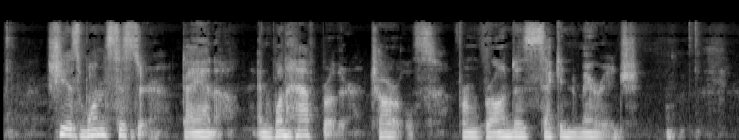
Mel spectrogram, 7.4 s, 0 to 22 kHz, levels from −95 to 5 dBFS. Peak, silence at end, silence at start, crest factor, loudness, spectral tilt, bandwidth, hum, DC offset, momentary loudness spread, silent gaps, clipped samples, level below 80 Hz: -2 dBFS; 0.65 s; 0.05 s; 16 dB; -16 LUFS; -5 dB/octave; 11.5 kHz; none; under 0.1%; 14 LU; none; under 0.1%; -50 dBFS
